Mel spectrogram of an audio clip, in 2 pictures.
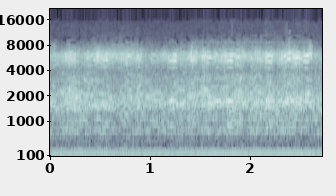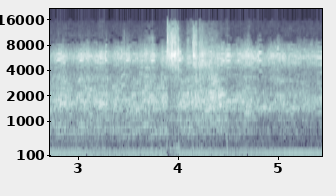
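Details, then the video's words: Thousands of Canada geese at the Cheam Wetlands near Chilliwack, British Columbia, honking nonstop in a dense, overlapping chorus, with a steady low hum beneath and one sharp knock near the four-second mark. "Canada Geese at Cheam Wetlands"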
